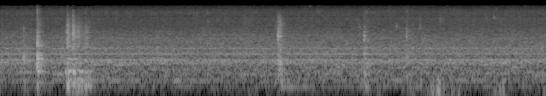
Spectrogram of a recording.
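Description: Battered baby corn pieces sizzling in hot oil as they are fried for the second time, with a few sharp clinks of a wire spider skimmer against the pan: twice within the first second, the loudest sounds, then again at about three and a half and four and a half seconds.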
